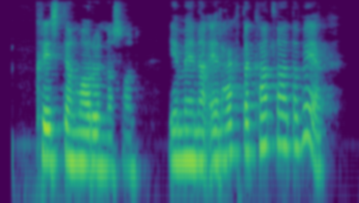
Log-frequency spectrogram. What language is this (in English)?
Icelandic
